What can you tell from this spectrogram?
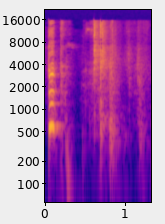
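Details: French Bulldog Loki indoors on a typical morning, being told to fetch a bone during play; a sharp, high whimpering yip opens, followed by softer rustling thumps and faint scuffing.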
